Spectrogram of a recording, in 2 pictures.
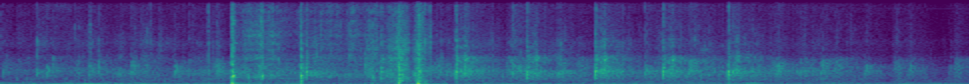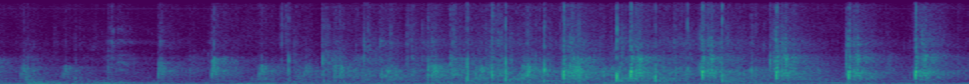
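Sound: warm audience applause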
